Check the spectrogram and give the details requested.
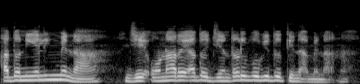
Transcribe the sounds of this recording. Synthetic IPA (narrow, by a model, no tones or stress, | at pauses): ad̪ɔnijəliŋmɛna | d͡ʒɛʔɔnaɾɛad̪ɔd͡ʒɛnɾəlbuɡid̪ɔt̪inaʔmɛna̰ʔna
